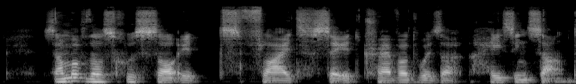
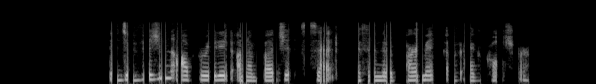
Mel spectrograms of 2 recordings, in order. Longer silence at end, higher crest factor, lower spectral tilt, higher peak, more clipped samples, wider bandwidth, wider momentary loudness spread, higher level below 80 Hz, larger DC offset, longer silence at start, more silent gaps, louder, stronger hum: second, 0 s vs 0.65 s; about the same, 18 dB vs 20 dB; second, -3.5 dB/octave vs -5.5 dB/octave; about the same, -6 dBFS vs -6 dBFS; neither; first, 16 kHz vs 7.8 kHz; about the same, 9 LU vs 11 LU; second, -64 dBFS vs -54 dBFS; neither; second, 0.45 s vs 1.1 s; second, none vs 3.05-3.10 s, 3.41-3.58 s; first, -22 LUFS vs -26 LUFS; neither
